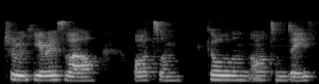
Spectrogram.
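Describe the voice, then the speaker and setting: A woman's voice: medium pitch, little pitch movement, unhurried, dull audio. A woman hosting an interview show, upbeat and encouraging, with some hesitant restarts. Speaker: interview host.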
